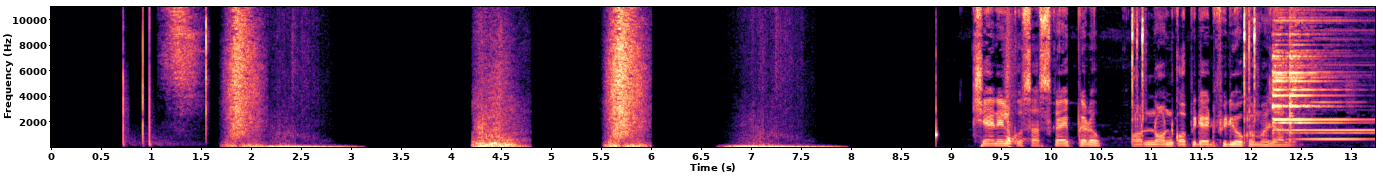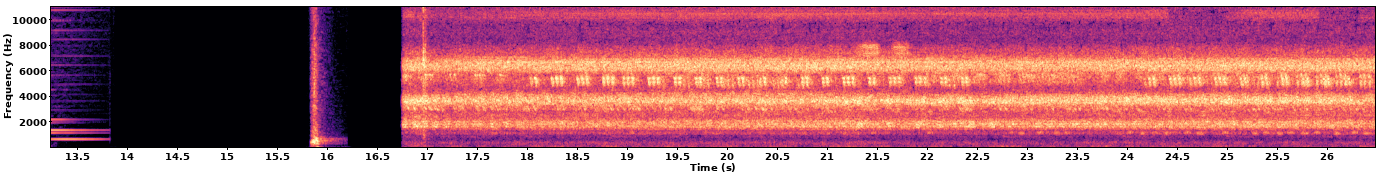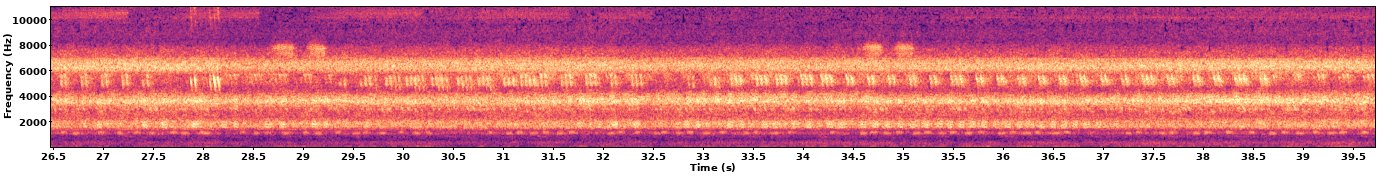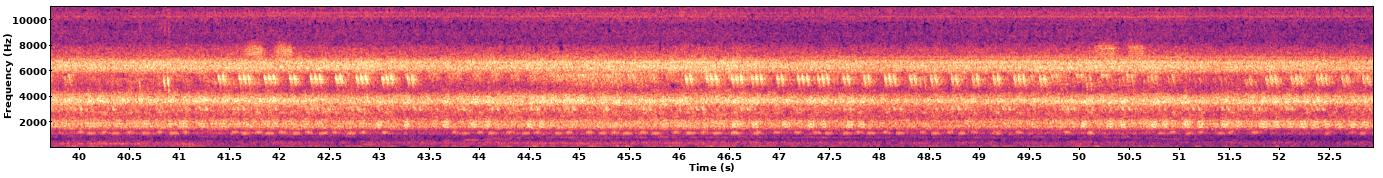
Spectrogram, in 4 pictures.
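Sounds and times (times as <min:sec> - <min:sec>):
crickets and insects trilling: 0:16.8 - 0:52.9.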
